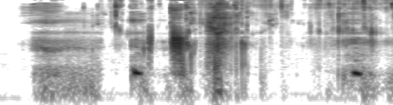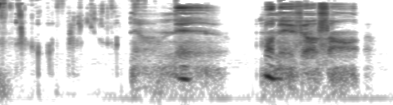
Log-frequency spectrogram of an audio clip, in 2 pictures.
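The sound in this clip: Wet mouth sounds of nibbling and licking on an ear: several bursts of smacking, clicks and soft biting separated by pauses, mixed with hushed whispering in Japanese.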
